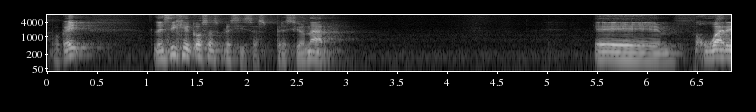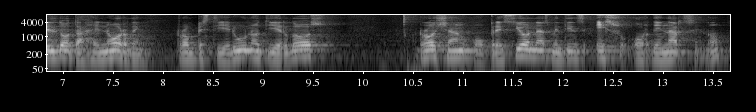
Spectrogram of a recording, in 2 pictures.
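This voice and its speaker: A man's voice: mid-range voice, takes it slowly, long pauses. A young man, a game coach who breaks down a match in casual commentary, blunt, emphatic and full of profanity.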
